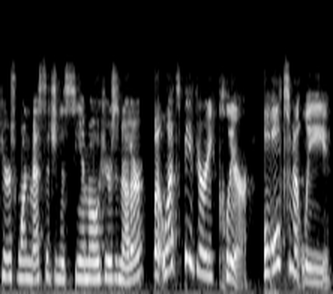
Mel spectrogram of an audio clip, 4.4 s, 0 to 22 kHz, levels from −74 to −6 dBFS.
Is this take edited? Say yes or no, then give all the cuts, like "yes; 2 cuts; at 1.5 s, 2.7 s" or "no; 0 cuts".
yes; 2 cuts; at 1.9 s, 3.3 s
